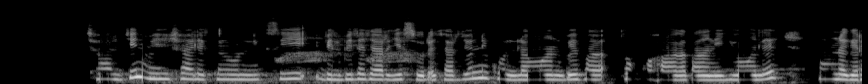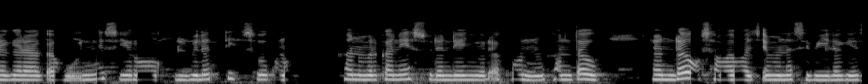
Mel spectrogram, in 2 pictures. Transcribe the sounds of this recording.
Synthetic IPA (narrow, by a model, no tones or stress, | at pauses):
t͡ʃaːɾd͡ʒɪnmeːʃaːlɛk̪ɐɾoːnɪksiːbɪlbɪlɐt͡ʃaːɾd͡ʒɛsːuːᶑɐt͡ʃaːɾd͡ʒɔnːɪkʊnlɐmːaːnbeːfɐt̪ɔkːɔɦaːkʼɐt̪ɐʔɐnɪjuːmɐle̞ːhʊmnɐɡɐɾɐɡɐɾaːkʼɐbʊ̰ʔɪ̰nːɪsjɛɾo̞ːbɪlbɪlɐt̪ːɪsuːkʼnʊ | kɐnmɪɾkɐne̞ːsːʊd̪ɐnd̪e̞ːɲːʊᶑɐ̰kʊnkɐnt̪ɐʔʊ | d̪̥ɐnd̪ɐʔʊsɐbɐbɐt͡ʃʼɪmɐnɐsɪbiːlɐke̞ːsːɐ̥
